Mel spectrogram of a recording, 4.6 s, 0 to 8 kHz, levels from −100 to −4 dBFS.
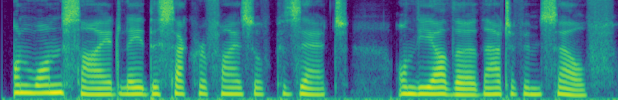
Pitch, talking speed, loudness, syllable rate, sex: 190 Hz, 180 wpm, -16 LUFS, 5.4 syllables/s, female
